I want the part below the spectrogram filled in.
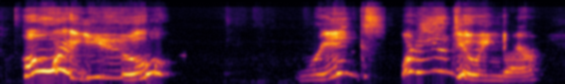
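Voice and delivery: nasty, mean, swooping goblin voice. Storyteller voices a goblin answering through a door peephole, mean goblin voice. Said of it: "He opens a sliding peephole and is like".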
